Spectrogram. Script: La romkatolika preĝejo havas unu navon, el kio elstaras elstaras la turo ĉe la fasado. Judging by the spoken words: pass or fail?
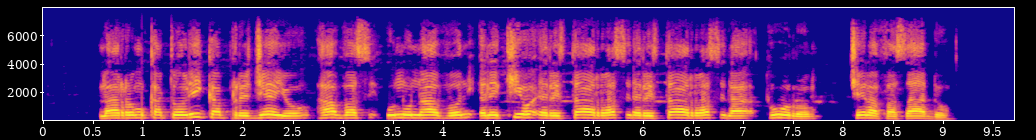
pass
